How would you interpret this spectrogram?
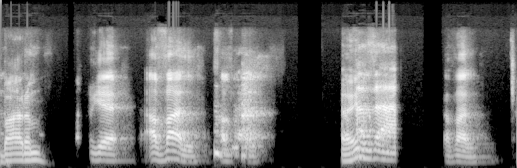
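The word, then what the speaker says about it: אבל: Aval. Eh? Avad. How do you spell that?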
